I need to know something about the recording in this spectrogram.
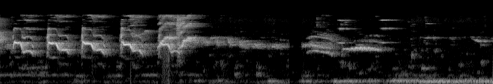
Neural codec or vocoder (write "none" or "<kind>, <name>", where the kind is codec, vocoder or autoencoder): vocoder, BigVGAN v2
